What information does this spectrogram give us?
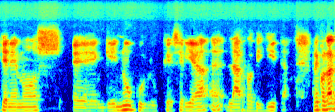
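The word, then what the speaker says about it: genuculum: En cualquier caso, recordar genúculo, el acento nos viene en esta sílaba, puesto que la penúltima tiene una vocal breve.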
